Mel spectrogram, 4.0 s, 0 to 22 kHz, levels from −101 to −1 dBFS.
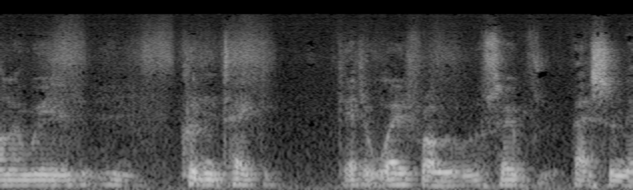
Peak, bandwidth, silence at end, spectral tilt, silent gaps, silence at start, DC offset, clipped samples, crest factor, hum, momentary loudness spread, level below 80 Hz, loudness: -14 dBFS; 16 kHz; 0 s; -4.5 dB/octave; none; 0 s; under 0.1%; under 0.1%; 18 dB; none; 11 LU; -58 dBFS; -32 LUFS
